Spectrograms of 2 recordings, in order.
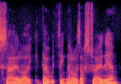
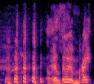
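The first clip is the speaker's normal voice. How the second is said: high, drawn-out Australian parody; hammed-up slow Australian accent; mock Australian accent; 8 semitones higher, much slower than usual. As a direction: mimic the botched Australian accent back. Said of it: "Well, I'm not Australian".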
